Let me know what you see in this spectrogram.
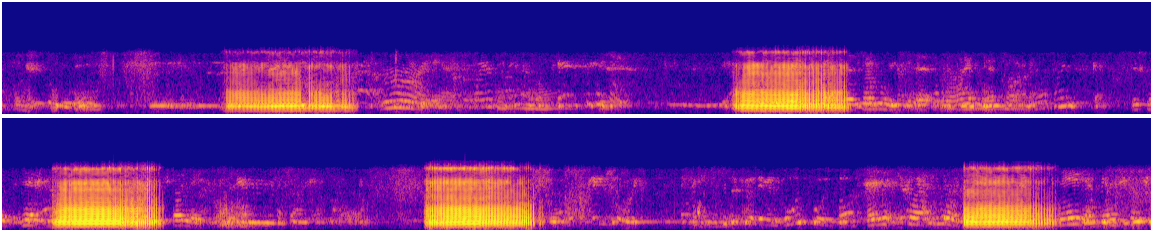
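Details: Dog snoring heavily in sleep, reportedly with eyes open: loud buzzing snores every four to five seconds with softer whistling breaths between them; snoring.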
